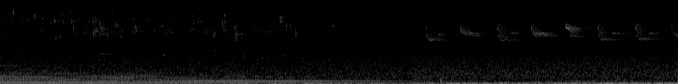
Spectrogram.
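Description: The tail of background music dies away. Then, about four seconds in, a bird repeats a short high note about three times a second, some eight times.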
